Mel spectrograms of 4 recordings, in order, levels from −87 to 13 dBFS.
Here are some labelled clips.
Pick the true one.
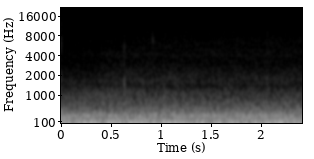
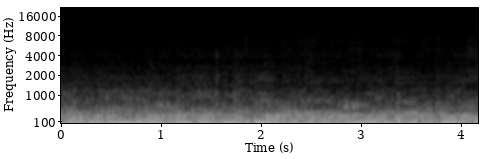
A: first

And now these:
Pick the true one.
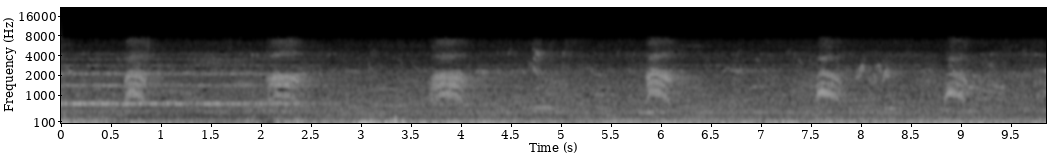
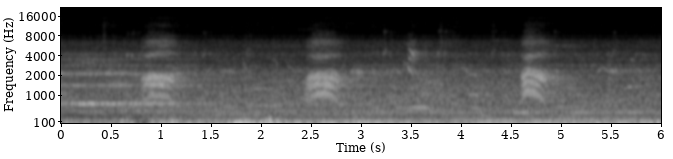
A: second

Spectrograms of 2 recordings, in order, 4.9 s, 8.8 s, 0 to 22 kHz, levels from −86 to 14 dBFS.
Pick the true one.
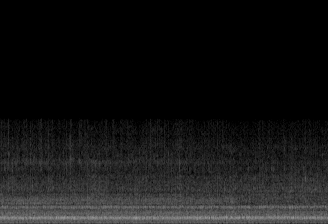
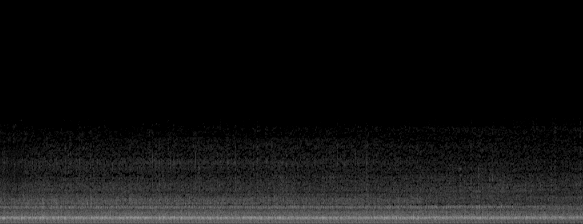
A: second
